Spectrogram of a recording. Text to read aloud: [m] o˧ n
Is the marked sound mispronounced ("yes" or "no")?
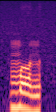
no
